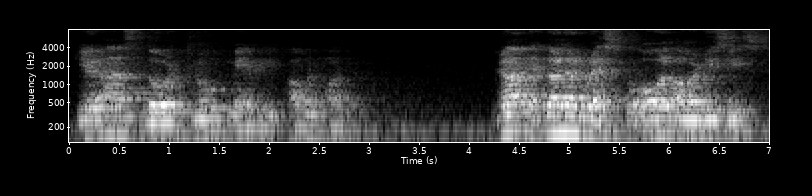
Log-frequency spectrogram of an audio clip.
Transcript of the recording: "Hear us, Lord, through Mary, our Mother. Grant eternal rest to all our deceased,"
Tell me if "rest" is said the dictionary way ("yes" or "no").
no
